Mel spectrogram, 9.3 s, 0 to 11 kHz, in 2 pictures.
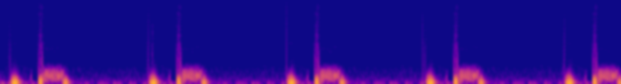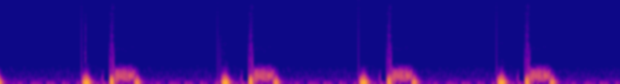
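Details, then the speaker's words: Mitral valve prolapse at the apex during hand grip maneuver: regular heartbeat near 58 per minute with a mid-systolic click and short late systolic murmur; hand grip moves the click later from S1. "hand grip causes an increase in left ventricular volume and causes the click to move later insistently this listen to the change in the S1 click interval during a hand grip maneuver"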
